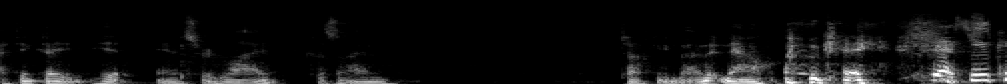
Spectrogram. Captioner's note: laughs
